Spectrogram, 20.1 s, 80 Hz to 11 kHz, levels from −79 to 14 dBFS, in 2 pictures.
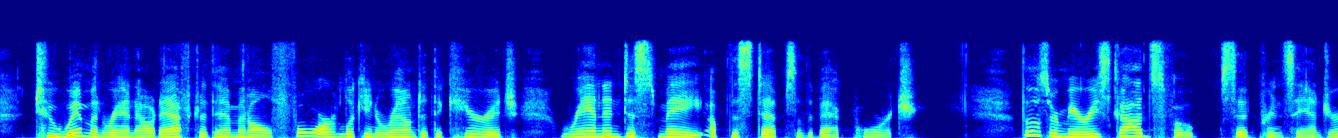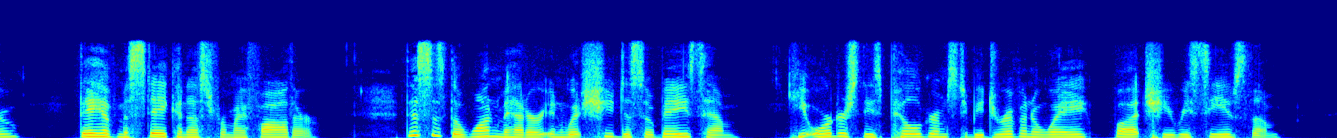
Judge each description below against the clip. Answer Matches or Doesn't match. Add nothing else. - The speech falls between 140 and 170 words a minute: Doesn't match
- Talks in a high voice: Matches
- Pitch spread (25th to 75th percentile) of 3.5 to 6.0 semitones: Doesn't match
